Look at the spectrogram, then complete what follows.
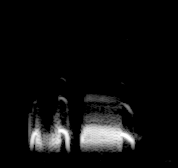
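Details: Spotted dove used to call in wild doves, giving one clear phrase: a paired short coo followed by a longer throbbing hoot that dips at its close, no other sounds.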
